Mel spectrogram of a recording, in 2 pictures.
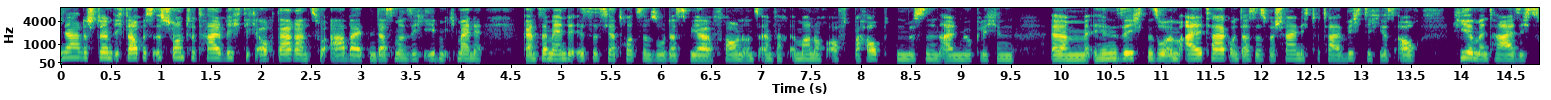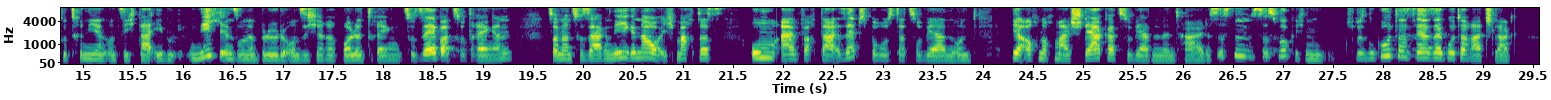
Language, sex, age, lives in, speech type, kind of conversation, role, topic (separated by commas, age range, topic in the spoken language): German, female, 40-44, Germany, conversation, advice, user, Wodurch fühlst du dich im Fitnessstudio unsicher oder schämst dich, und in welchen Situationen ist dieses Gefühl am stärksten?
